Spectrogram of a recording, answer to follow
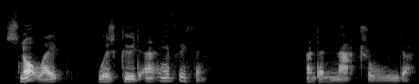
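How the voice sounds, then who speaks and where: A man narrating a children's storybook audio play with lively, expressive storytelling. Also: fairly low pitch, moderate pace.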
